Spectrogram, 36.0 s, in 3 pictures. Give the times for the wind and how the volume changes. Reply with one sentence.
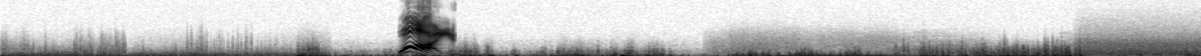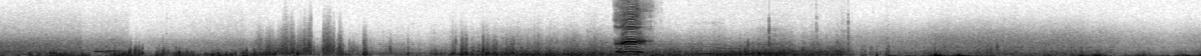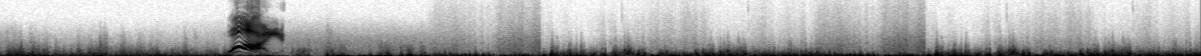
You can hear the wind from 0.0 to 35.9 s, getting louder.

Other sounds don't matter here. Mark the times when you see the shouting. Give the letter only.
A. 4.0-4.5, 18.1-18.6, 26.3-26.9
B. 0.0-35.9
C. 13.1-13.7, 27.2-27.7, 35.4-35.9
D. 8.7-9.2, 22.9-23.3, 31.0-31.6
A.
